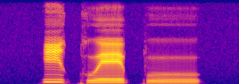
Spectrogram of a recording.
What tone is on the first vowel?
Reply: falling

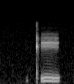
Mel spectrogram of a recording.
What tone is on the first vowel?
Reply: low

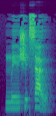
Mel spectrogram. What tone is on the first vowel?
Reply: low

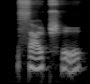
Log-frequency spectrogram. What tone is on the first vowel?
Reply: rising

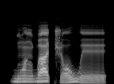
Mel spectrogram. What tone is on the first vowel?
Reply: high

